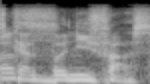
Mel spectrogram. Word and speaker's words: Pascal Boniface: Pascal Boniface, hein, bien sûr. On va le prononcer à la française hein, puisque Pascal est français bien sûr.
